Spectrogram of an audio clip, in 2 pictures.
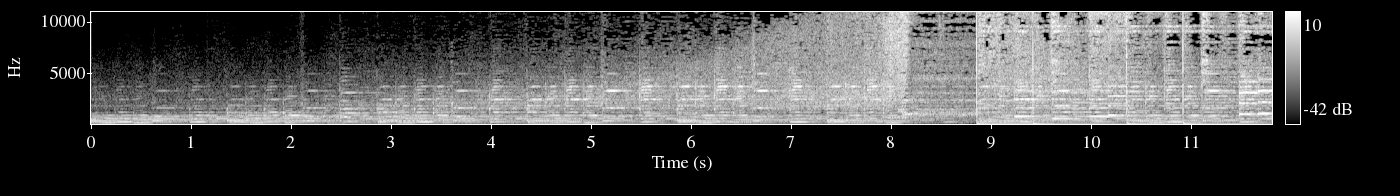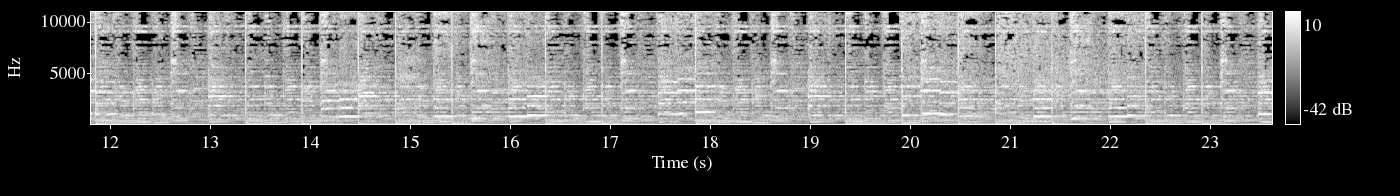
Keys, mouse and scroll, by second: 0.6-2.6 scroll down 1, 2.6-4.6 scroll down 1, 4.6-12.9 scroll down 1, 12.9-23.6 scroll down 1.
